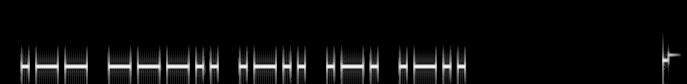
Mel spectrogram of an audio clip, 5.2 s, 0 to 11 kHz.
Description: Morse code, heard as a keyed tone, about 22 wpm, 700 Hz. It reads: W8LRL
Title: USA Call Signs 22wpm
